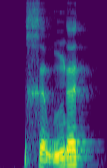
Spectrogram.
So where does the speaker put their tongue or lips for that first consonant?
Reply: velum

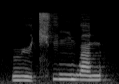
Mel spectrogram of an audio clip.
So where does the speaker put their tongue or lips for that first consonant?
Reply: retroflex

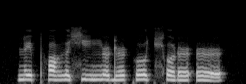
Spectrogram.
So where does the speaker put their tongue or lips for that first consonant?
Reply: retroflex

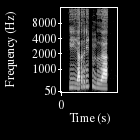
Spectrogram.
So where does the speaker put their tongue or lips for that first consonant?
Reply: palate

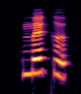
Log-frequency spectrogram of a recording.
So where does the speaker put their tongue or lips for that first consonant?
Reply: lips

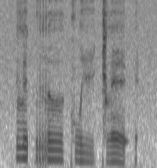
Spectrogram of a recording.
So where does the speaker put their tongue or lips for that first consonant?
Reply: tongue tip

